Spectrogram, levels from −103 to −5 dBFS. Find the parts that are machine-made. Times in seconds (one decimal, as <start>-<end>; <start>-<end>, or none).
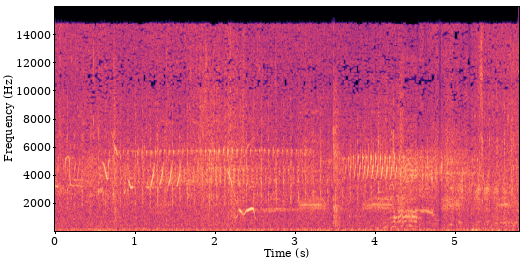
4.4-5.2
